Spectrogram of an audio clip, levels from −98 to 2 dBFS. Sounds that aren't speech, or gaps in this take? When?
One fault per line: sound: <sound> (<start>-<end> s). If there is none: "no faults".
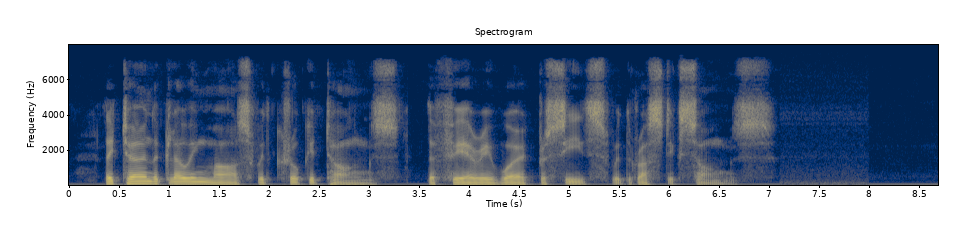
no faults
